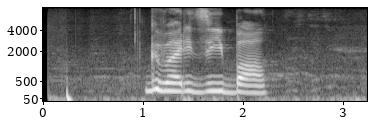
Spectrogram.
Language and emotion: Russian, angry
